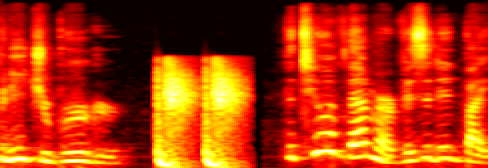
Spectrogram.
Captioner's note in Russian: звуки ударов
